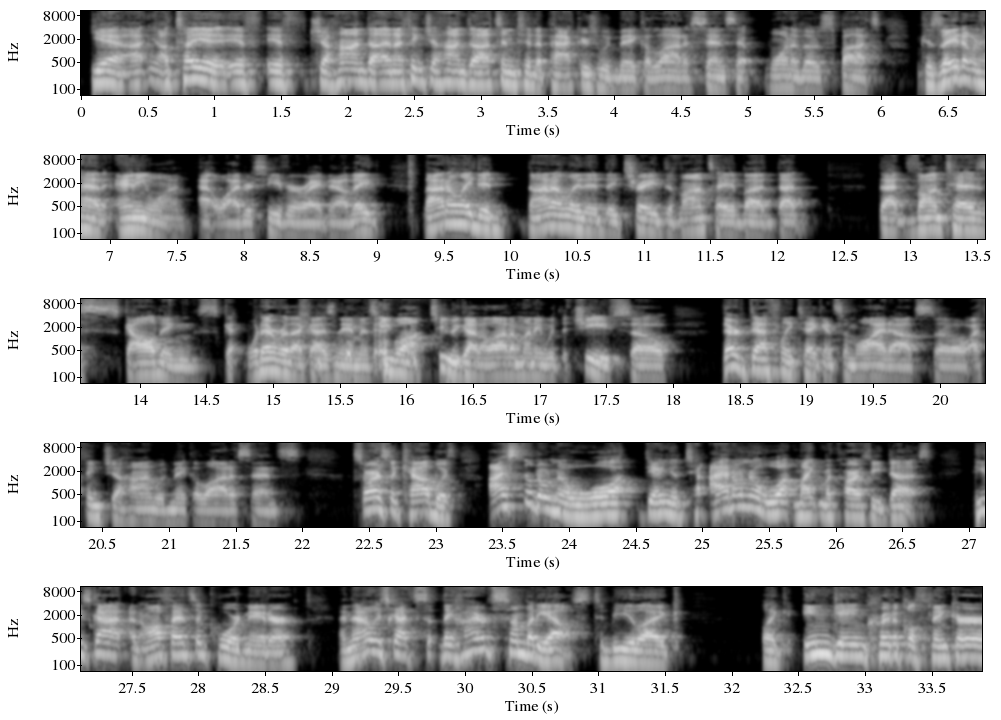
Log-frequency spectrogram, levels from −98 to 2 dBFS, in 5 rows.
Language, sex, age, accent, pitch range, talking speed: English, male, 30-49, American, 115-155 Hz, 220 wpm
